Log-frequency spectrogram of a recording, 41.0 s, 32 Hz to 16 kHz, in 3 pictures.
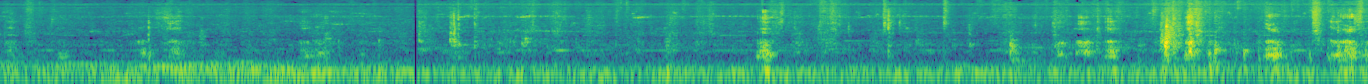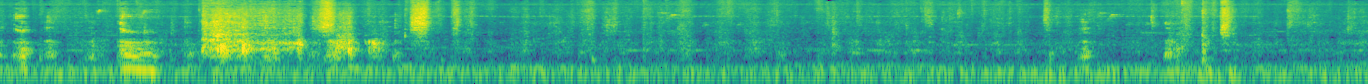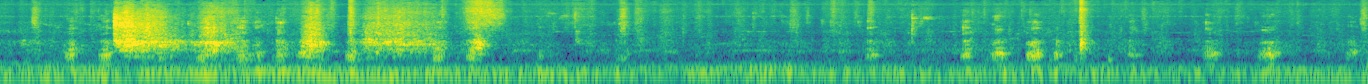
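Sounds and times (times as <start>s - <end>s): pigs grunting: 0.0s - 2.3s, 10.6s - 17.7s, 28.0s - 32.4s, 36.0s - 41.0s.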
